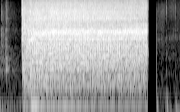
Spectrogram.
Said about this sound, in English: So, we're going to just try and grind, sorry, a bit loud, grind some beans and see what we come up with. Hold on.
